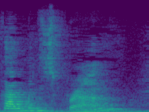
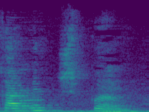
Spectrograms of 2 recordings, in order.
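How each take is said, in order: First: The surname is said without German pronunciation. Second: The surname is said with German pronunciation. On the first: The speaker calls it wrong. "no es Carmen Sprung" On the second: The speaker calls it right. "porque así se pronuncia en alemán"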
